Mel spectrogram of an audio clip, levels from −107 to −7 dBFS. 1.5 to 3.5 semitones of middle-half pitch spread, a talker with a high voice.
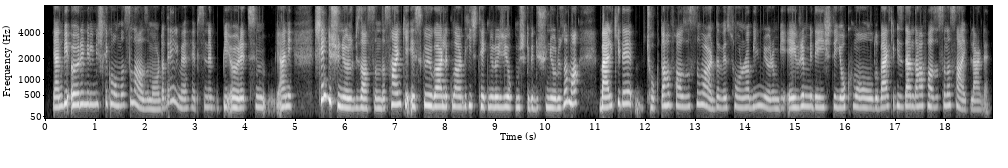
Yes: average, 3.0 semitones; high, 230 Hz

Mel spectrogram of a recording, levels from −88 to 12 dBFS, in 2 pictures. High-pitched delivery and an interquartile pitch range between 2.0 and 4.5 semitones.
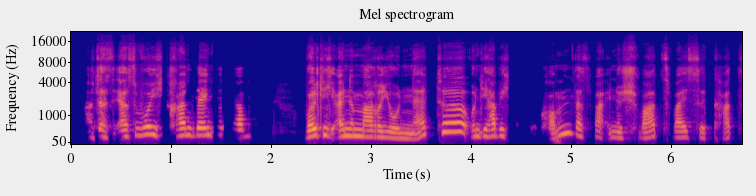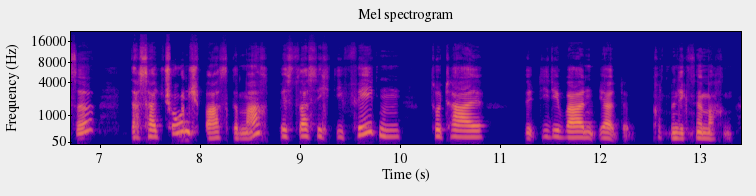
No: high, 200 Hz; average, 4.9 semitones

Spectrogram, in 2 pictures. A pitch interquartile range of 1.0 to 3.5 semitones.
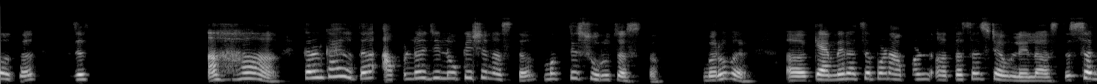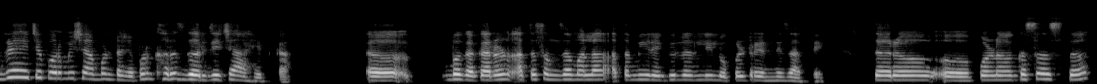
No: average, 4.2 semitones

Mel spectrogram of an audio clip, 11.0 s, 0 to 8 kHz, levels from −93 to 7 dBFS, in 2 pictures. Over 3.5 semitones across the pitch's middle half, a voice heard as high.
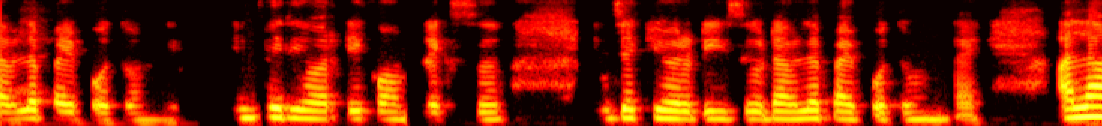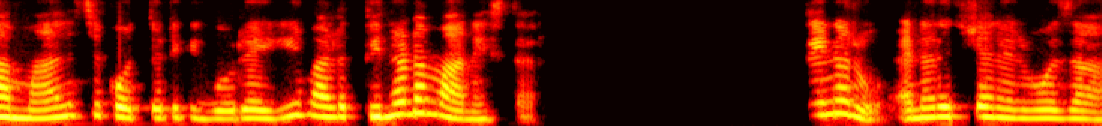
Yes: average, 4.0 semitones; high, 200 Hz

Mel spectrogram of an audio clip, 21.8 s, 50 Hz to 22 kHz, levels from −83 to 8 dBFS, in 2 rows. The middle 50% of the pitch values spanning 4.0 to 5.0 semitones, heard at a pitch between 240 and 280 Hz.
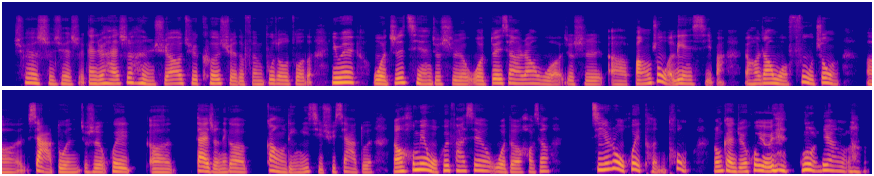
No: average, 4.3 semitones; medium, 185 Hz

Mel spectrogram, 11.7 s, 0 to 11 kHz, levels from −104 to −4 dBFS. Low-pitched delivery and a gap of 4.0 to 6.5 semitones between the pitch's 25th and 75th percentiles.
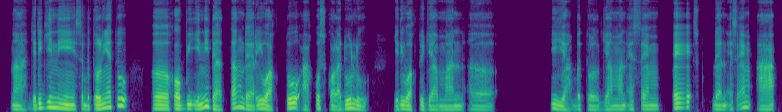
Yes: low, 105 Hz; average, 4.6 semitones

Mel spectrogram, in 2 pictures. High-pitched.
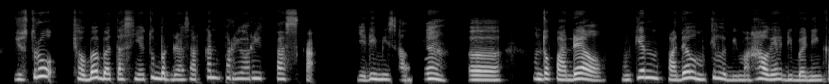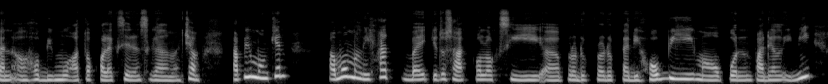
Yes: high, 220 Hz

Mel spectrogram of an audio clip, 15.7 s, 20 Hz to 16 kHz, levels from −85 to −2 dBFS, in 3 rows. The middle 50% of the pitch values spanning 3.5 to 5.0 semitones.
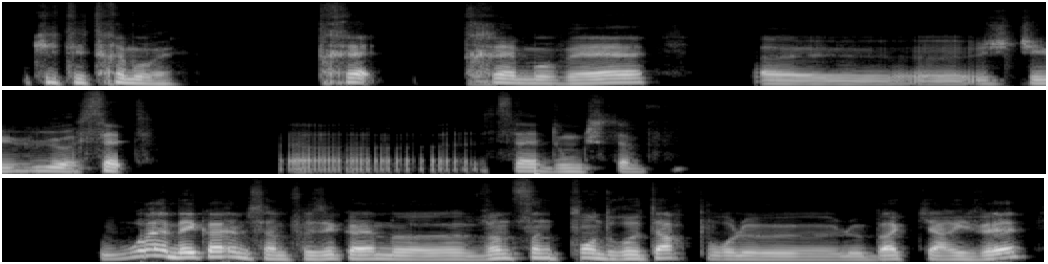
Yes: average, 4.0 semitones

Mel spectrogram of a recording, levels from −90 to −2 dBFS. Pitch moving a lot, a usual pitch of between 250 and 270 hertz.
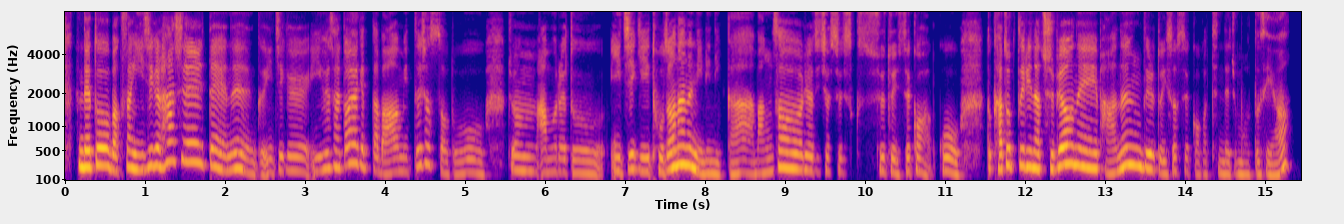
No: wide, 6.2 semitones; high, 200 Hz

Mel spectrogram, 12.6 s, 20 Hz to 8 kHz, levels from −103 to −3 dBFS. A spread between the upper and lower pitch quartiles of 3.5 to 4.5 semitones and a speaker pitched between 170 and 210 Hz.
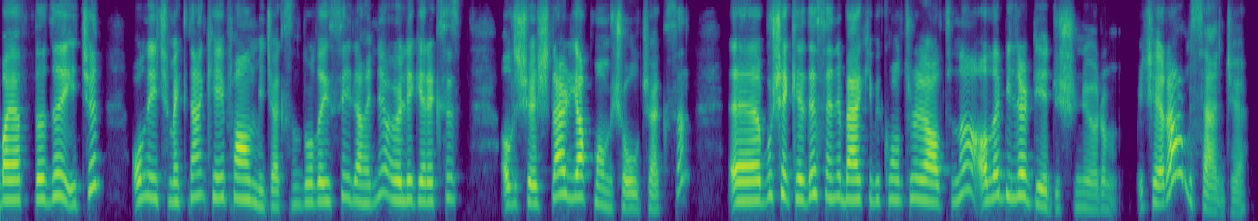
No: average, 3.8 semitones; high, 230 Hz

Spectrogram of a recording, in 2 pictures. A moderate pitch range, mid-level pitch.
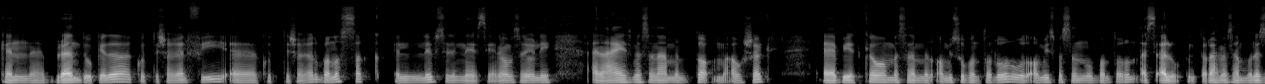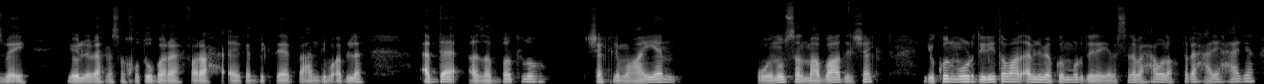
No: average, 3.3 semitones; low, 100 Hz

